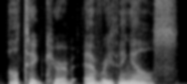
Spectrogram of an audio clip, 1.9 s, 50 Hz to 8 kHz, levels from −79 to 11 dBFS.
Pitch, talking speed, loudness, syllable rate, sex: 160 Hz, 190 wpm, -15 LUFS, 6.4 syllables/s, male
